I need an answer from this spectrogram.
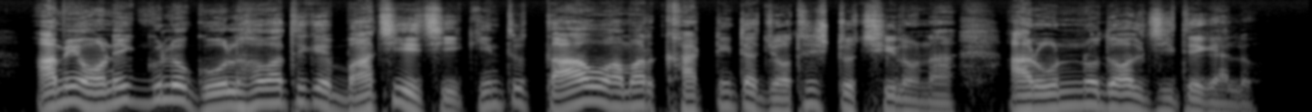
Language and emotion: Bengali, sad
